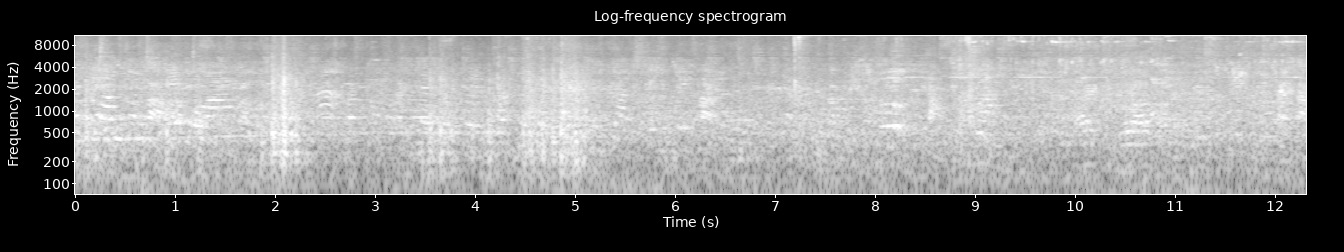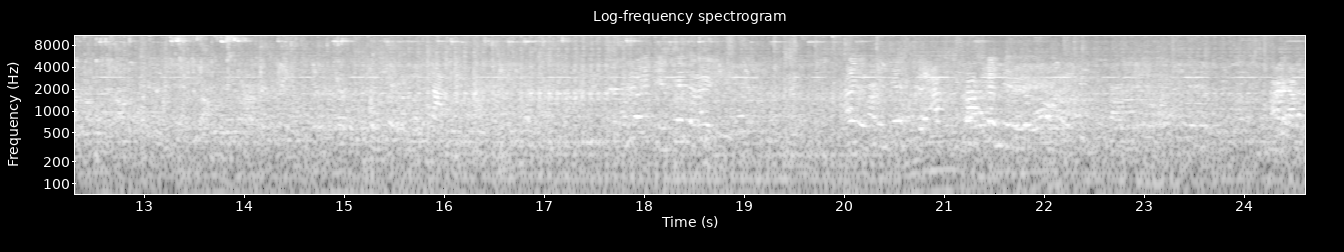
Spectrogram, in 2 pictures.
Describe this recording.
Fruits and vegetables wholesale market, Sony Hi-MD MZ-RH1 +Sony ECM-MS907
